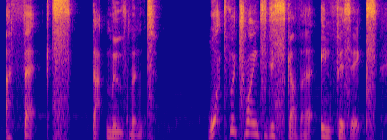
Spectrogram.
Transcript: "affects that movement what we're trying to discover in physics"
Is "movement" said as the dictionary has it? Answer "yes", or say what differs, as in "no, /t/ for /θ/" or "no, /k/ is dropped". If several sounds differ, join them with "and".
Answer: yes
